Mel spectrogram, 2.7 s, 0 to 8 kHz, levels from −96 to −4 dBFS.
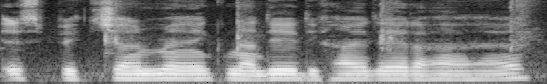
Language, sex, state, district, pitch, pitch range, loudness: Hindi, male, Assam, Kamrup Metropolitan, 125 Hz, 120-125 Hz, -14 LUFS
